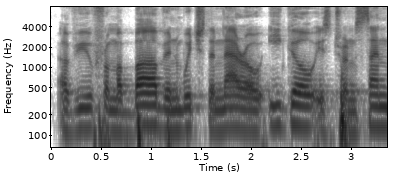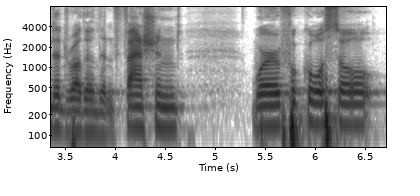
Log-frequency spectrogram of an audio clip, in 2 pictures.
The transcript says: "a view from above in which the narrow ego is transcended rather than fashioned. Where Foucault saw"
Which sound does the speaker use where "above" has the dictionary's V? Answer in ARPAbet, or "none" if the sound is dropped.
V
